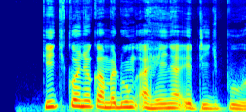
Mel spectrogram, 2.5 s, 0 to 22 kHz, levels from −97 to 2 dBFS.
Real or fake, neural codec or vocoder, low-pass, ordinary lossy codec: real; none; none; none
